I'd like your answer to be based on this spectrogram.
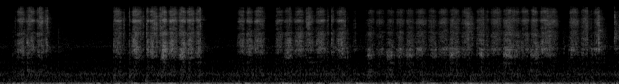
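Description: A charcoal pencil scratches lines and shading across a flat sheet of drawing paper resting on a board. It makes bursts of dry, bright rasping and scratching, separated by short quiet pauses, with a soft hiss underneath.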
